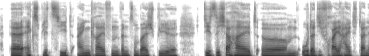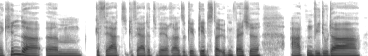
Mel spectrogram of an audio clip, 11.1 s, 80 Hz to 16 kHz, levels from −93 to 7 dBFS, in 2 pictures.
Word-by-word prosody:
äh, 140 Hz, -1 st, +5 dB
explizit 150 Hz, -1 st, -3 dB
eingreifen, 135 Hz, -1 st, 0 dB
wenn 130 Hz, 0 st, +2 dB
zum 135 Hz, +2 st, -2 dB
Beispiel 125 Hz, 0 st, 0 dB, 0.4 s
die 140 Hz, -, +4 dB
Sicherheit, 145 Hz, -3 st, +2 dB
ähm, 130 Hz, -1 st, +3 dB
oder 145 Hz, -3 st, +4 dB
die 125 Hz, -, -5 dB
Freiheit 135 Hz, 0 st, -1 dB
deiner 125 Hz, 0 st, 0 dB
Kinder, 180 Hz, -, +2 dB
ähm, 125 Hz, -2 st, -2 dB, 0.2 s
gefährt 125 Hz, -4 st, -2 dB
gefährdet 120 Hz, -1 st, -5 dB
wäre? 120 Hz, 0 st, -3 dB
Also 125 Hz, 0 st, -3 dB
gä 140 Hz, +3 st, -3 dB
gäbe 140 Hz, 0 st, 0 dB
es -, -, -7 dB
da -, -, 0 dB
irgendwelche 130 Hz, -2 st, 0 dB, 0.4 s
Arten, 140 Hz, +3 st, -1 dB
wie 135 Hz, -, +2 dB
du 135 Hz, 0 st, 0 dB
da 125 Hz, -2 st, +4 dB
130 Hz, 150 wpm, -24 LUFS, 125-140 Hz, 0.4 s, äh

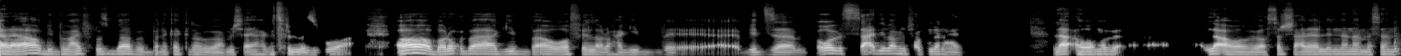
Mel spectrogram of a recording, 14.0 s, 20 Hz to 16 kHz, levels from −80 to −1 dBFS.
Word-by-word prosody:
آه، 130 Hz, +5 st, +6 dB
بيبقى 120 Hz, -2 st, -6 dB
معايا 120 Hz, +3 st, -1 dB
فلوس 130 Hz, -1 st, -8 dB
بقى، 130 Hz, 0 st, 0 dB
بيبقى 110 Hz, -2 st, -9 dB
أنا 110 Hz, -, -9 dB
كده، 125 Hz, +4 st, -6 dB
كده 115 Hz, -2 st, -9 dB
ما 100 Hz, -2 st, -6 dB
باعملش 105 Hz, +2 st, -6 dB
أي 115 Hz, +1 st, -3 dB
حاجة 110 Hz, 0 st, -9 dB
طول 125 Hz, -, -1 dB
الأسبوع. 110 Hz, +3 st, -3 dB, 0.5 s
آه، 165 Hz, -2 st, +11 dB
باروح 135 Hz, +4 st, 0 dB
بقى 135 Hz, -2 st, +3 dB
أجيب 120 Hz, -1 st, -7 dB
بقى 120 Hz, +1 st, 0 dB
Waffle 115 Hz, -3 st, -6 dB
أروح 110 Hz, +1 st, -6 dB
أجيب 105 Hz, 0 st, -11 dB, 0.8 s
بيتزا، 105 Hz, -1 st, -4 dB
هو 155 Hz, 0 st, +4 dB
بس 145 Hz, -1 st, -6 dB
الساعة -, -, +4 dB
دي 140 Hz, -, -3 dB
باعمل 140 Hz, -2 st, -2 dB
فيها 125 Hz, -, -4 dB
كل -, -, -36 dB
اللي -, -, +1 dB
أنا 120 Hz, -3 st, -7 dB
عايزه. 100 Hz, -1 st, -8 dB, 0.9 s
لأ، -, -, +6 dB
هو 120 Hz, 0 st, +4 dB
ما 120 Hz, 0 st, -2 dB
بي 120 Hz, -, -3 dB, 0.9 s
لأ، -, -, +6 dB
هو 110 Hz, -3 st, +1 dB
ما 105 Hz, -, -6 dB
بيأثرش 110 Hz, +4 st, -4 dB
عليا 115 Hz, +1 st, -1 dB
لإن 115 Hz, 0 st, -5 dB
أنا 120 Hz, 0 st, -4 dB
مثلًا 115 Hz, +2 st, -7 dB
115 Hz, 195 wpm, -22 LUFS, 110-125 Hz, 0.9 s, آه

